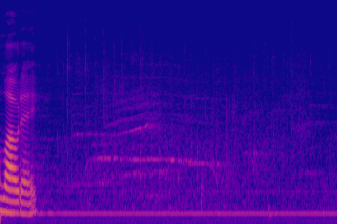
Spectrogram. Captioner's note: audience applauding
